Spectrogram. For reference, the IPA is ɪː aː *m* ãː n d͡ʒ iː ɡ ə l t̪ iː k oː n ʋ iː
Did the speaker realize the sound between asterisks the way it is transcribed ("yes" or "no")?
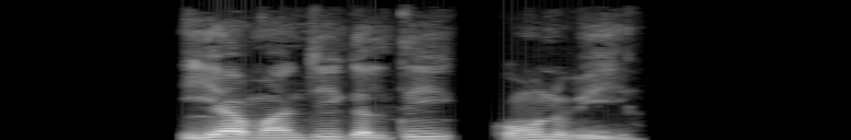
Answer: yes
